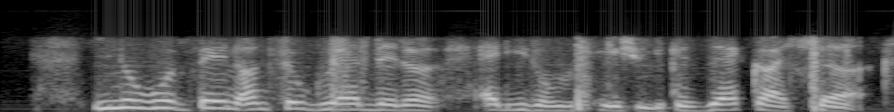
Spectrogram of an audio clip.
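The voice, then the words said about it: Imitates another person's voice, badly. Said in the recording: “that was a horrible Brian Scott impression ... That is a horrible impression. ... You nailed how bad that was.”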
